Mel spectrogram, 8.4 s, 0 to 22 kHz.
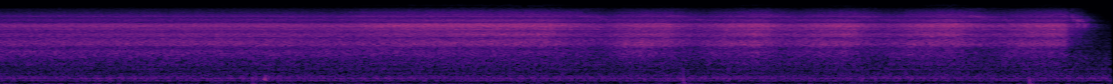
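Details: Datsun 521 pickup heater core under a low-pressure air test with soapy water: loud steady hiss that swells and pulses, then cuts off when air is removed. It is leaking nearly everywhere the tanks meet the core.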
